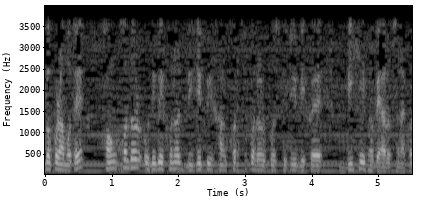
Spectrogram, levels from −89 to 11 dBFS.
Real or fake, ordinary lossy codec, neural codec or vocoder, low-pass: real; none; none; 3.6 kHz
